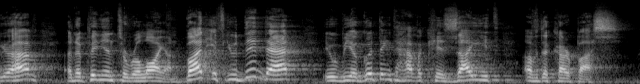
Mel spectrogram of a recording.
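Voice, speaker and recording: A man's high voice at a fairly quick pace, with lively intonation and noticeable background noise. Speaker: rabbi. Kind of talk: lecture. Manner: fast.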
